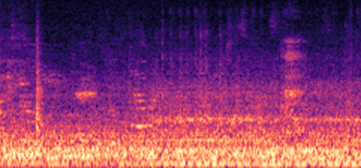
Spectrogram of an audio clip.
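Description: Interior of a passenger train on the Derwent Valley line near Cromford station, a steady low rumble with faint squeaks and rattles. Someone talks quietly over it.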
